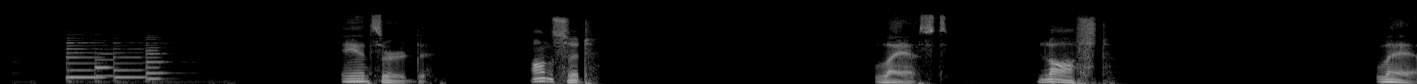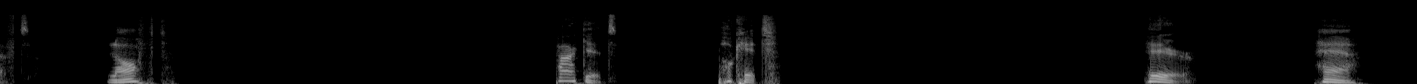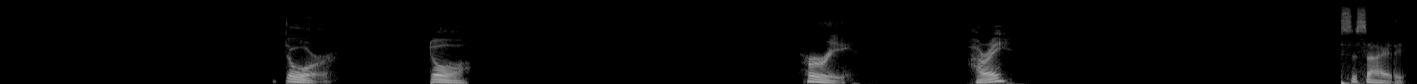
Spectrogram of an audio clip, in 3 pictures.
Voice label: American and British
